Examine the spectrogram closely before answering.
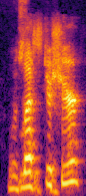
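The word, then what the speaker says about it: Leicester: how you say it oh say it again leester oh well done yeah yeah I was really patronizing that was it oh well doneer yeah yeah yeah Lester and lerer yeah okay I like how you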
